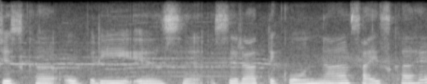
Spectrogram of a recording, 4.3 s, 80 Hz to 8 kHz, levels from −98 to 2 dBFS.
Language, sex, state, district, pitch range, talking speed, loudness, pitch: Hindi, female, Chhattisgarh, Sarguja, 205-220 Hz, 110 wpm, -15 LUFS, 210 Hz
